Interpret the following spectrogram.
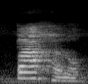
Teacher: com a sílaba tônica na antepenúltima sílaba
